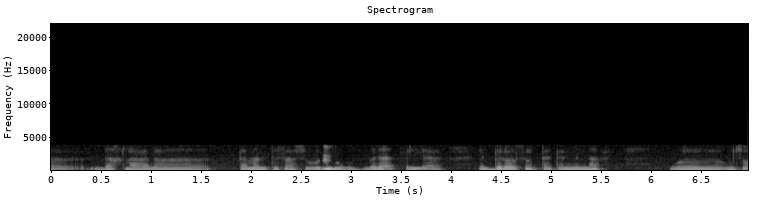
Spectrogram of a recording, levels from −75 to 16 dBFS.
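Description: Faint traces of the other side's voice leaking through appear at 0.1 to 0.52 s, 0.89 to 1.01 s and 1.44 to 2.19 s. They sit far below the talker, likely loudspeaker echo the canceller missed. From 2.51 to 4.42 s the leak is much stronger, roughly as loud as the speech. From 2.81 to 2.96 s the talker dips by around 5 dB. This is speech suppressed in double talk, likely the canceller turning both voices down. At 3.5 to 3.56 s, 60 ms of audio is lost. This is packet loss with the last packet repeated, which fits three 20 ms packets. It gives a brief robotic stutter with a 50 Hz buzz. Weak leakage returns at 4.82 to 6.28 s and 6.69 to 6.89 s. The 4 kHz telephone band of G.711 coding is heard throughout.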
